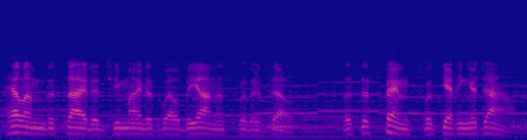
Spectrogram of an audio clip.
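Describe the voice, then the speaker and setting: An actor playing a mysterious male narrator who walks by night and knows secrets, telling the story in a deliberate, ominous 1940s radio style. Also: medium pitch, natural voice. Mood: brooding. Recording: dull lo-fi old radio recording with music.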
